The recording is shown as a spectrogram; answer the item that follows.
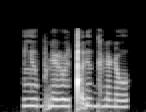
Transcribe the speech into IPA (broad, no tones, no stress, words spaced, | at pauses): lʲubə̰ɳi ɭyǃə̰ɾʲuɡʲə ɳəɳʊ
